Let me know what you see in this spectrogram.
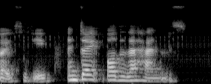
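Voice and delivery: plain reading voice

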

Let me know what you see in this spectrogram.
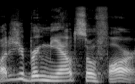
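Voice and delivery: taunting, sneering tone. Cole answers the man who has just given him instructions: mocking. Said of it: "he asked mockingly".

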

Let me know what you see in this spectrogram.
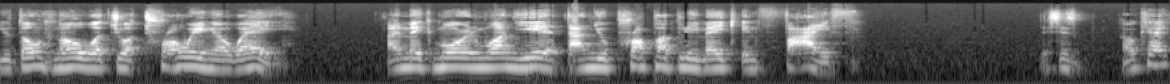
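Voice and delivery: loud tough guy character voice.

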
